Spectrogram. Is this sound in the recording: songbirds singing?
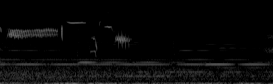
yes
